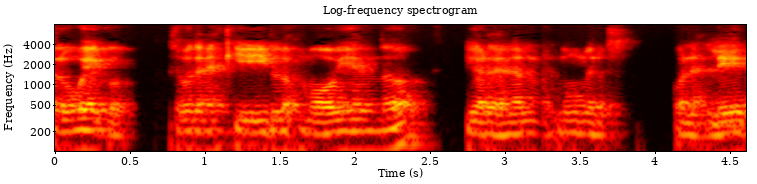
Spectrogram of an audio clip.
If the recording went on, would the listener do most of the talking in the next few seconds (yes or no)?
yes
